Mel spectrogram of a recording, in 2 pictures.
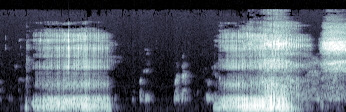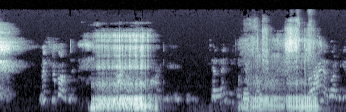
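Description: Loud, rough, rattling breathing sounds recur in long bursts with pauses between them, fitting heavy snoring.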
